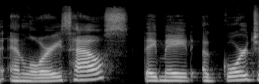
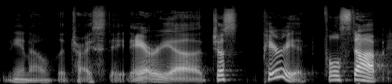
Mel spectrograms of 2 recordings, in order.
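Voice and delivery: normal talking voice

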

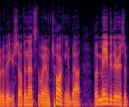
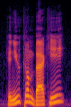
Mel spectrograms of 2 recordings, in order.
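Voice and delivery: "he" jumps high like a question; testing the emphasis; 6 semitones higher, 3 dB louder, slower than usual. Acted. Reader retrying the text's emphasis, questioning high on "he". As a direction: lift "he" sharply at the end. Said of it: "putting the emphasis on the wrong part".

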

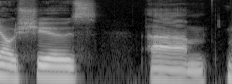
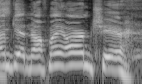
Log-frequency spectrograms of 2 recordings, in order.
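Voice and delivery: giddy mock druid; 9 semitones higher than usual. Druid excited about green teeth.

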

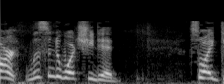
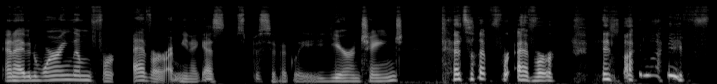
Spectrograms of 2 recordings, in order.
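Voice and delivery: softer, upbeat sponsor read; 5 semitones lower, 9 dB quieter than usual. Acted. Host reads sponsor ad to listeners, softly. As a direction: sell the underwear warmly.

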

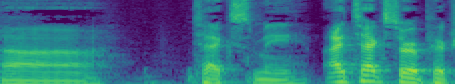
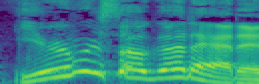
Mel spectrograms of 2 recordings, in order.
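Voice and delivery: gushing fanboy; 13 semitones higher than usual. Pretend. Mocking gushing fanboy line.

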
